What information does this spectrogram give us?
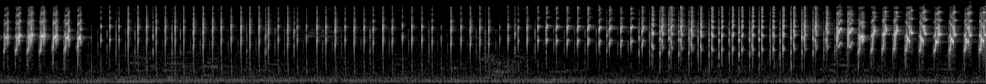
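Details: Lovebird calling out to a rival in a long ngekek chatter, a dense rapid stream of harsh buzzy notes, briefly thinning midway and then growing louder and faster toward the end.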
